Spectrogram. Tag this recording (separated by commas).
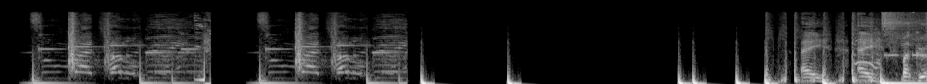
Music, Rhythm and blues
